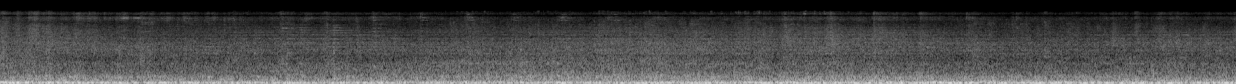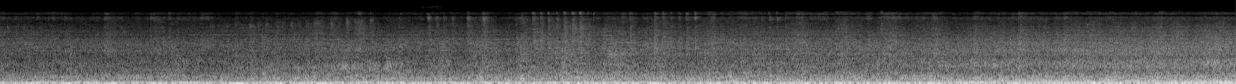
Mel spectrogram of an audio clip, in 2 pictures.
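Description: Freight cars, mostly covered hoppers, rolling past on steel wheels: a steady, loud rumble of wheels on rail.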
